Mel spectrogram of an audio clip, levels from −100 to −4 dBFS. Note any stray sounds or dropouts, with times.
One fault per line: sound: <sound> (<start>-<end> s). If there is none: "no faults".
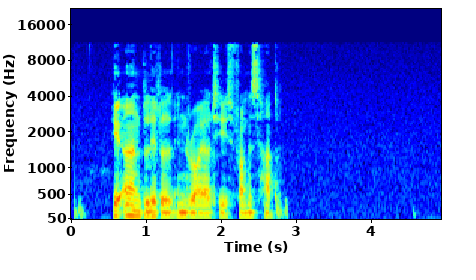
no faults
